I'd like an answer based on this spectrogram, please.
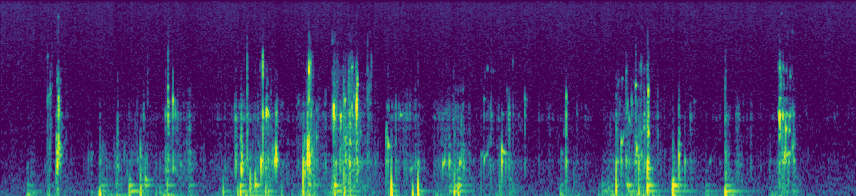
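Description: Catfish bumping and mouthing an underwater camera housing: a busy, irregular run of knocks and taps, thickest in the middle and easing off briefly before a last flurry.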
